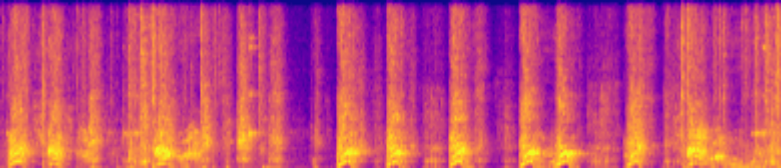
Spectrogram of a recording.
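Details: Continuous barking from Sam, a Pomeranian: a string of sharp, high barks about every half second, one short silence near the three-second mark, then the barking resumes just as fast.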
